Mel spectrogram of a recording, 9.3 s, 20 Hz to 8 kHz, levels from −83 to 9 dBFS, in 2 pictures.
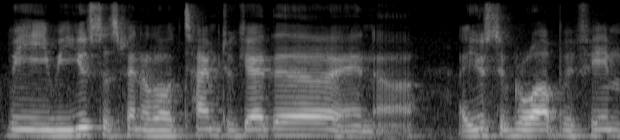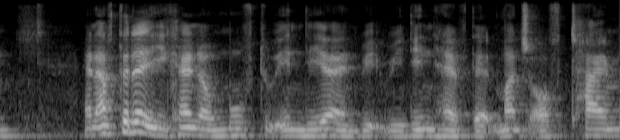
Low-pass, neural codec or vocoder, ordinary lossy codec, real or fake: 7.2 kHz; none; none; real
